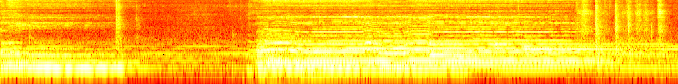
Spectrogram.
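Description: A female jazz singer holds long wordless notes over piano chords and upright bass: a first phrase that fades after about two seconds, then a longer held chord from about three seconds in that slowly dies away, the song's closing bars.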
